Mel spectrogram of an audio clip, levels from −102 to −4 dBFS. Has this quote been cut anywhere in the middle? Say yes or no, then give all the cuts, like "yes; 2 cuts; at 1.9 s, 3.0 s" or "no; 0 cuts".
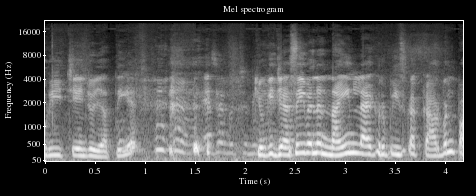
no; 0 cuts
